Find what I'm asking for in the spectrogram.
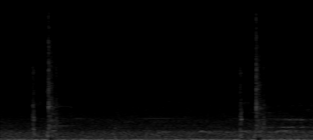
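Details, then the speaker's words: Car with a dead battery, key start attempt before jump-starting: only a couple of faint paired clicks with no cranking at all; battery is flat so the car won't start. "இந்த காரில் இருக்க battery வந்து dead ஆயிடுச்சு, அதனால் car start ஆக மாட்டேது."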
